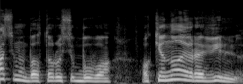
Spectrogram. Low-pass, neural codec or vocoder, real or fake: 14.4 kHz; none; real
